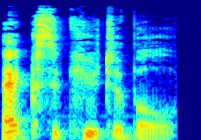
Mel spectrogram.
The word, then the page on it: executable: British English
